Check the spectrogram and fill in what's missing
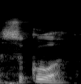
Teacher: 音标是 K，但是呢我们读的时候要读成 G，就是 school。这个是上一课我们有讲过的，叫做清辅音浊化，清辅音浊化，也就是说在重读音节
